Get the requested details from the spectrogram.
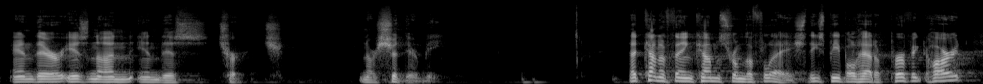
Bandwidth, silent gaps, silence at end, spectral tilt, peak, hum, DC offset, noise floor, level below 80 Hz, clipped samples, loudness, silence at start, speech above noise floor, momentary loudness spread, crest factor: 18 kHz; none; 0.1 s; -5 dB/octave; -6 dBFS; none; under 0.1%; -73 dBFS; -70 dBFS; under 0.1%; -25 LUFS; 0.15 s; 48 dB; 15 LU; 20 dB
